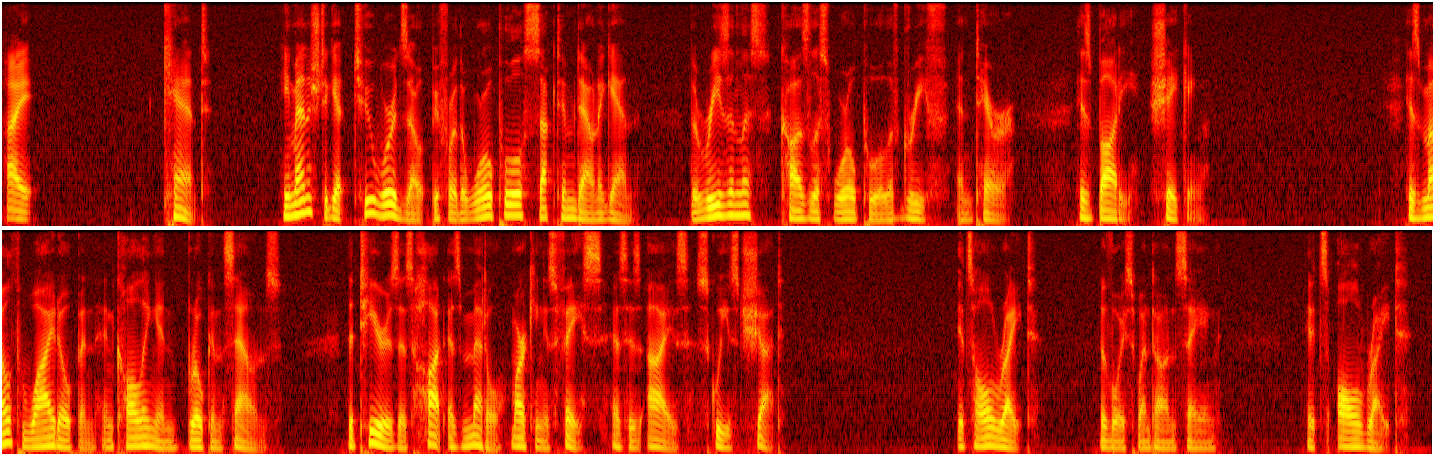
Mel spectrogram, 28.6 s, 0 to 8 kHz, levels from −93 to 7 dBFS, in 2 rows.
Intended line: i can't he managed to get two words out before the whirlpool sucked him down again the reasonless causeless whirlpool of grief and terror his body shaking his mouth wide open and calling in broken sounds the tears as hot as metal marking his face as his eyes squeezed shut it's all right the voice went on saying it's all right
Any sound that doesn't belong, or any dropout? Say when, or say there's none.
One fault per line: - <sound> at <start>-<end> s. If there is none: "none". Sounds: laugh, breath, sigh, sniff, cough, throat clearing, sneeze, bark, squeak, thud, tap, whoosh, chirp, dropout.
none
